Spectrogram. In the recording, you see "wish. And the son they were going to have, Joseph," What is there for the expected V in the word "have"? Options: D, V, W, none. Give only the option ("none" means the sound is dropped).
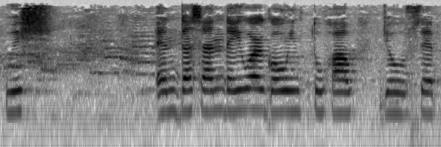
W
